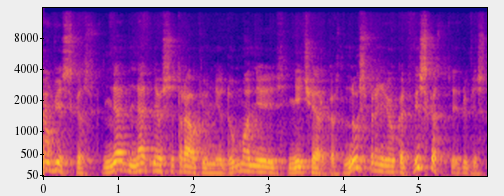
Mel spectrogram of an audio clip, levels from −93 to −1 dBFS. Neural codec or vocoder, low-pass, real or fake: none; 14.4 kHz; real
